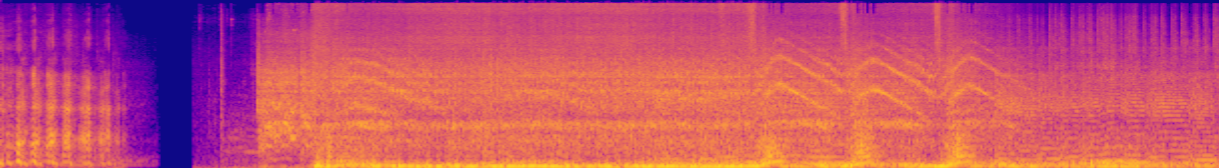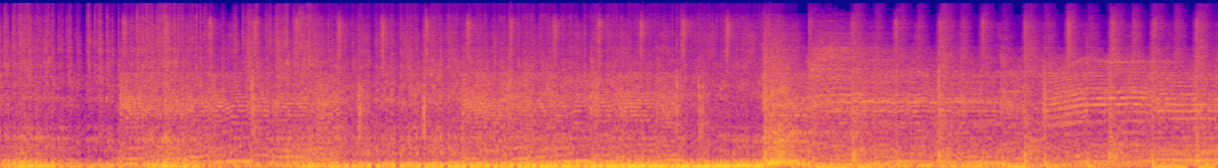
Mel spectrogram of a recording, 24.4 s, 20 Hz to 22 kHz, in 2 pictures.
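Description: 1971 Holden HQ Monaro GTS coupe with a supercharged 502 Chevy big block V8 firing up after a brief silence, then loud rough idle and repeated sharp revs rising and falling, close and powerful.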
